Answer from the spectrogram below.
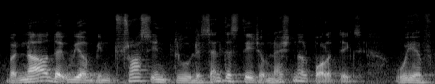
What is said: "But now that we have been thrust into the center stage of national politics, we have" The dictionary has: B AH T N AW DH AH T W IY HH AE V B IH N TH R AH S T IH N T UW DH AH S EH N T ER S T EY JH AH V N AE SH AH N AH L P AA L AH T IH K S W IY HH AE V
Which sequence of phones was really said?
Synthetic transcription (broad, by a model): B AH T N AW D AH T W IY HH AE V B IH N T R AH S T IH N T UW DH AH S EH N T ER S T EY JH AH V N AE SH AH N AH L P AA L AH T IH K S W IY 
